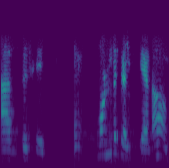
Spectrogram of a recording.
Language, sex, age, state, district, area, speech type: Malayalam, female, 45-60, Kerala, Malappuram, urban, conversation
